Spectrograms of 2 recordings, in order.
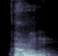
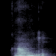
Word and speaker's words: Kamala: They learn to pronounce Giannis Antetokounmpo. And you telling me they can't say Kamala? Kamala. Kamala.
